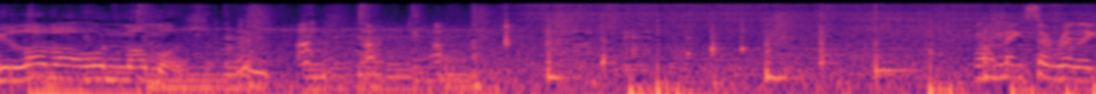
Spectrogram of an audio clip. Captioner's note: laughs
